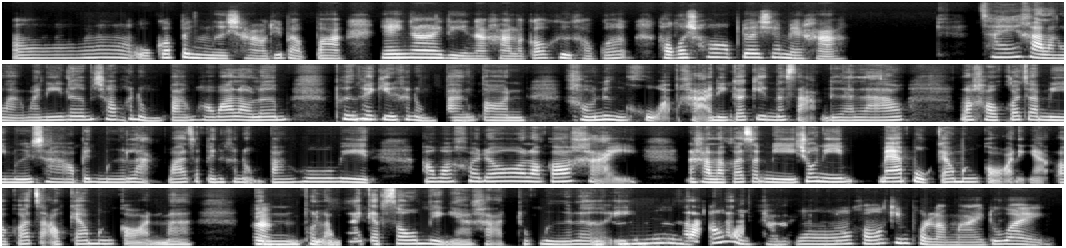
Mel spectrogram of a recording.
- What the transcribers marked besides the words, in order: distorted speech; other background noise
- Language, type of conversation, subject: Thai, podcast, คุณมีกิจวัตรตอนเช้าเพื่อสุขภาพอย่างไรบ้าง?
